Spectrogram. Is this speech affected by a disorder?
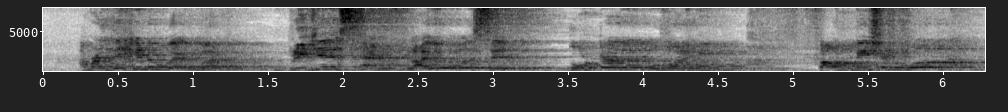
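No.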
